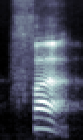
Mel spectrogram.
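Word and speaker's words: ف: Ada sebagian orang yang mengucapkan huruf fa itu seperti orang Sunda, misalkan pak gitu kan.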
